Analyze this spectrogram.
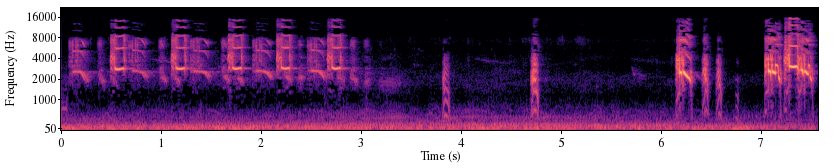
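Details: Grey francolin (teetar) in a hunting setting, giving five quick, harsh, high squawks in a row, then a pause with a few scattered short notes before another burst of scratchy calls near the end.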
